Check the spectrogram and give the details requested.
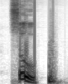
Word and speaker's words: soup: Não confundir com a pronúncia de soap. Se vocês confundirem a pronúncia, certamente não vão confundir o gosto. Soup, sopa, soap, sabão. Qual o problema? É que como em português, esse O da nossa soup é mais próximo do O de soap, da palavra sabão em inglês. Ai, a gente tem uma tendência danada para pronunciar errado.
